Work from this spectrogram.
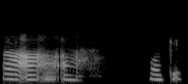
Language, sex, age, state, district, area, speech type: Malayalam, male, 30-45, Kerala, Wayanad, rural, conversation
